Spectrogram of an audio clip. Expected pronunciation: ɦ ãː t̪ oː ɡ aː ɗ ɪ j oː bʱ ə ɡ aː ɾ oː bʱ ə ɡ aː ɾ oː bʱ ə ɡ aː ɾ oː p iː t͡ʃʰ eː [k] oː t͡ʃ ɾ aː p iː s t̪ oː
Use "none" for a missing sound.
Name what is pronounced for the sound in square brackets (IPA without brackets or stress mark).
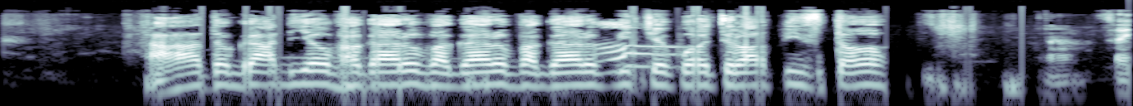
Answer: k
